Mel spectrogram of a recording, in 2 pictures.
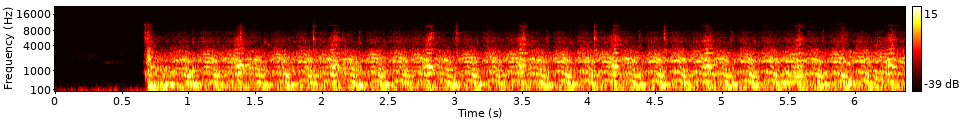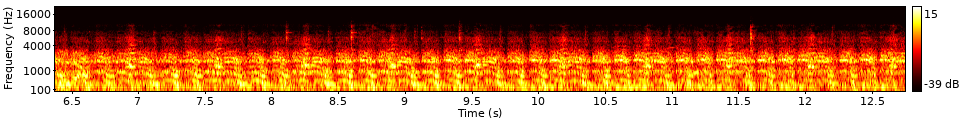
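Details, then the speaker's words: Case 188D tractor diesel, first start attempt after a complete engine rebuild, with good oil pressure: long steady cranking with an even chug about three times a second that never fires; owner suspects air in the injector lines and plans to bleed them. "well we've got good oil pressure but as you can hear it's not really firing I think I better crack the injector lines and bleed them"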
